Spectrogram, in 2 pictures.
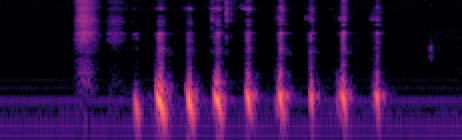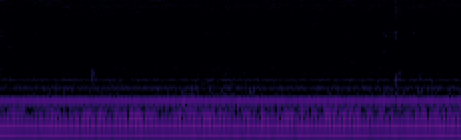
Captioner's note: Ketawa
